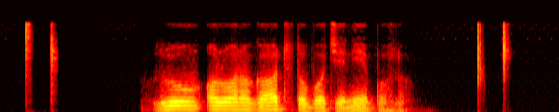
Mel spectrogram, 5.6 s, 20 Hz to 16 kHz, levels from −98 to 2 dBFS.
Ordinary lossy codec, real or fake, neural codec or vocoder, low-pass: none; fake; codec, 16 kHz, 0.4 kbps, LongCat-Audio-Codec; 7.2 kHz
